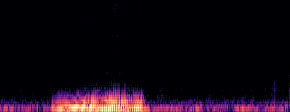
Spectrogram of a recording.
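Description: One low, buzzing, fluttering breath lasting about a second, then quieter breathing: snoring from a small short-nosed dog.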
